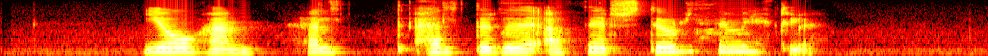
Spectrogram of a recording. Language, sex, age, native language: Icelandic, female, 20-29, Icelandic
